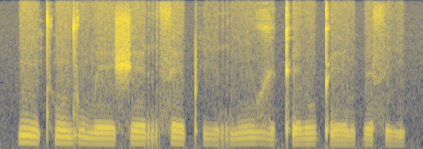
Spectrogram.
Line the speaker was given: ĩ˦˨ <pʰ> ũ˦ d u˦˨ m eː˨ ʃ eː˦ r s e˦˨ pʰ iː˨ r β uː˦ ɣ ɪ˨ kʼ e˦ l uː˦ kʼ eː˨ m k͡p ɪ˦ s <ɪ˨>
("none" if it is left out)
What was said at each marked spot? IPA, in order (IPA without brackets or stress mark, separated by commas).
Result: tʰ, i˨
